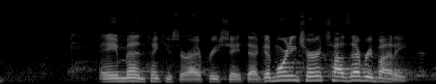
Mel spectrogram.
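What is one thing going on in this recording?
A man speaks loudly into a microphone in a large room.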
